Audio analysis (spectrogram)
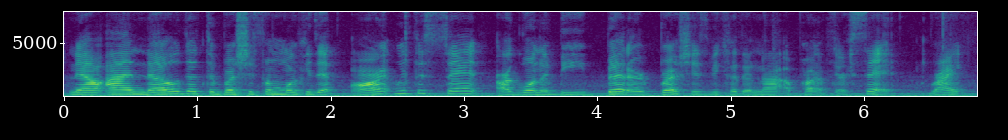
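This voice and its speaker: Bright and sharp in tone, a woman speaks. Room echo can be heard. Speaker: beauty vlogger. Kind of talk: product review. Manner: casual, chatty.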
